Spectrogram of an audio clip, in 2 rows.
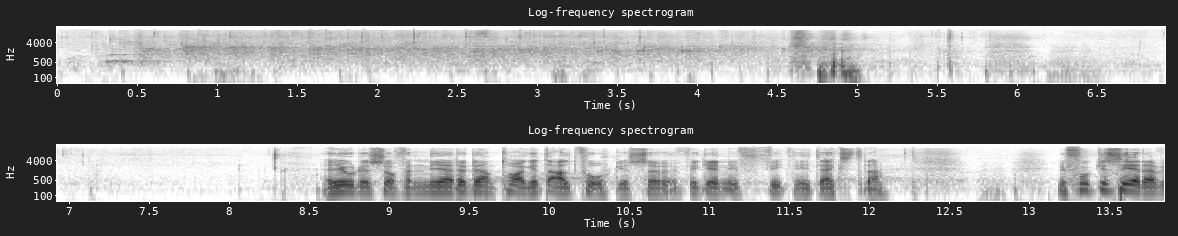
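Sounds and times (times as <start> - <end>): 
crowd applause welcoming people: 0.0 - 5.6
speech: 8.6 - 12.5, 13.2 - 13.8.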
